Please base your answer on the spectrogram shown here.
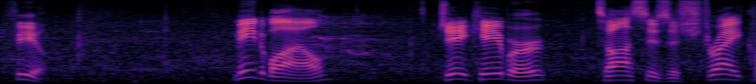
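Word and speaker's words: Haberer: Haber, number 44, spells his name H-A-B-E-R-E-R, but pronounced Haber.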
